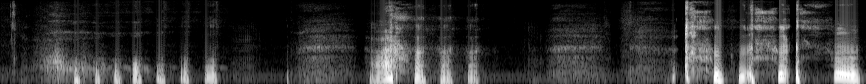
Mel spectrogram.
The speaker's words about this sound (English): Yeah, that's still an issue I have with concentrates, is the old cough that comes out there. And you probably haven't heard much of that because I tend to edit those out when we go to air with this.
